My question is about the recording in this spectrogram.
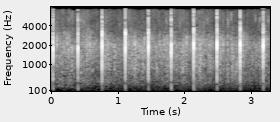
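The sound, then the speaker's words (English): An audience gives a clap offering at a morning service, a dense wash of clapping punctuated by sharp, evenly spaced louder claps in a steady rhythm, roughly three per second. No one speaks. “Give him a great clap offering this morning.”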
